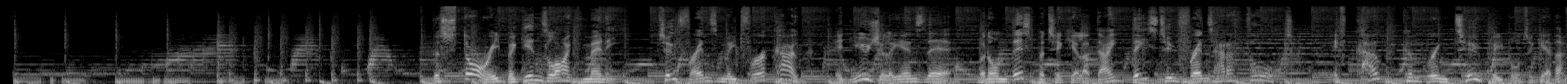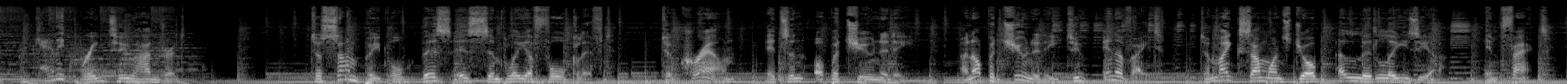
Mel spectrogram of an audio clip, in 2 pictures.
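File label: english australian male; dictor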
